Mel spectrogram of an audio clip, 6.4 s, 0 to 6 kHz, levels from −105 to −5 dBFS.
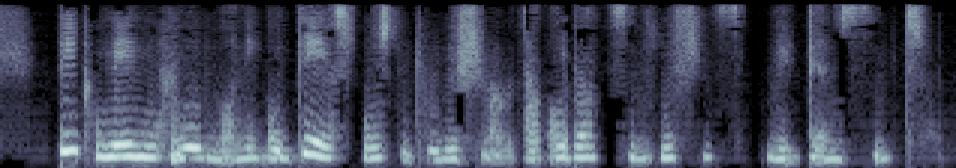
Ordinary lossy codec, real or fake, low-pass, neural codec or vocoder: MP3, 24 kbps; fake; 5.4 kHz; codec, 16 kHz, 0.5 kbps, FreqCodec, smaller model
